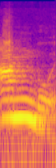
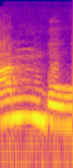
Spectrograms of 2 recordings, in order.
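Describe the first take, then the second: First: Said in the usual way. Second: আনবো said louder, with a clear o after ব; final o sounded. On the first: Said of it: "আমি উচ্চারণ করছি কেমন". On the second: Shown as a demonstration. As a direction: spell out আনবো, ending on an audible o. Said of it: "ব এর সাথে কিন্তু একটা ওকার উচ্চারণ করছি".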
